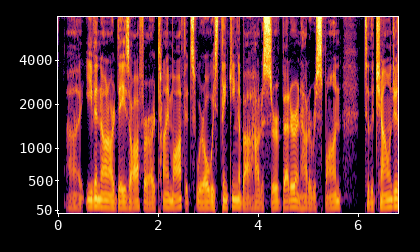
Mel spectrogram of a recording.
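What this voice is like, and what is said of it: Tired, weary-sounding voice. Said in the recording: “You might be able to hear in my voice, I'm extremely tired.”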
